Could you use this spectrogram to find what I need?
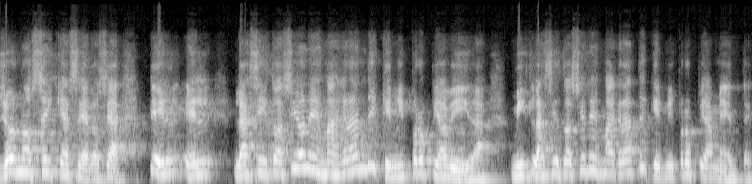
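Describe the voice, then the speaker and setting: A man speaks at a high pitch and a fairly slow pace. His intonation is lively, with hardly any pauses. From Argentina (Mendoza). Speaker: pastor and physician. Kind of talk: sermon.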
